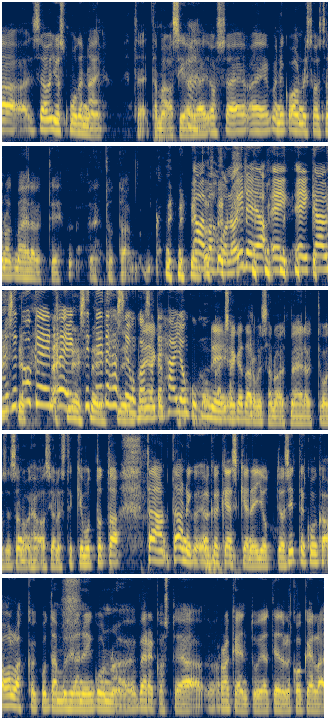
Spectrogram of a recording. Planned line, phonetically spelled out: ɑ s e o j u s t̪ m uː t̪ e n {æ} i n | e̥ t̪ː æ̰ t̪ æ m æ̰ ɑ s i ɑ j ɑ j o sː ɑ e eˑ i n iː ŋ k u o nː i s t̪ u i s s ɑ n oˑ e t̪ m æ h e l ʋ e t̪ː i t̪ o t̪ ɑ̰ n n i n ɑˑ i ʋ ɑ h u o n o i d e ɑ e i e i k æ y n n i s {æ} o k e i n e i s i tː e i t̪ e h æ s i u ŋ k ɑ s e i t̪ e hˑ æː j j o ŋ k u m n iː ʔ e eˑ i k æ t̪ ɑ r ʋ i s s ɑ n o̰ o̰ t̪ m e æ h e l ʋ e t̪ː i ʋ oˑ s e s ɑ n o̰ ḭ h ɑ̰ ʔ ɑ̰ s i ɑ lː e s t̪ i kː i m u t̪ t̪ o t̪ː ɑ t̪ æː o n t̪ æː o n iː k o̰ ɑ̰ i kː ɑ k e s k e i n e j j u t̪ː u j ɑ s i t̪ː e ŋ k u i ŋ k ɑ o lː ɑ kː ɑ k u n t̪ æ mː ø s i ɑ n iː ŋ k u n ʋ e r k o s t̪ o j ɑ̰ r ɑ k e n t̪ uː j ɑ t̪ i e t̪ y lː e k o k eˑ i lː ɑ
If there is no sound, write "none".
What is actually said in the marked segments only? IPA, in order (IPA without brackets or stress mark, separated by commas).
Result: æ, i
